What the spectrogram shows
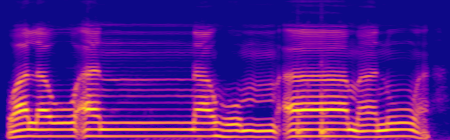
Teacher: Jadi kalau ada huruf hamzah yang dipanjangkan itu namanya adalah mad badal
